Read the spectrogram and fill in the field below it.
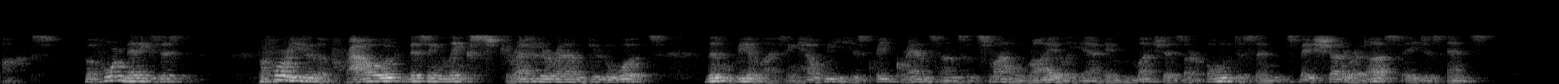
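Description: Speech over a 32 kbit/s G.726 ADPCM path, nothing above 4 kHz and only light coding noise, with no faults to report.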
